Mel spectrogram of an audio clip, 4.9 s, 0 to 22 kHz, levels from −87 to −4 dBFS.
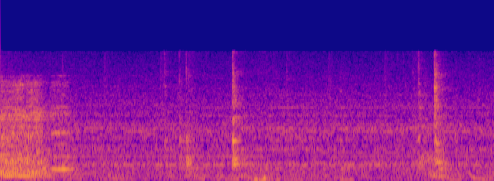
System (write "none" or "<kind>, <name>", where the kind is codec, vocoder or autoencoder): none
